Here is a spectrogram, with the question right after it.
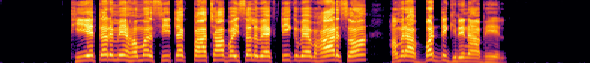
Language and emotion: Maithili, disgusted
